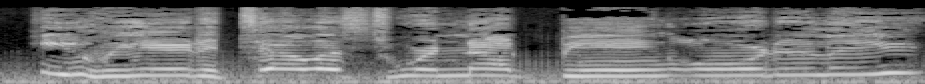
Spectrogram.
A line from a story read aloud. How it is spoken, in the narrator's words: He said in a mocking voice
